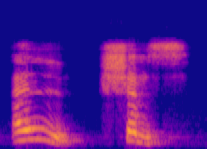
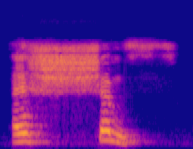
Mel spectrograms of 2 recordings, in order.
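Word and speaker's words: الشمس: Ici, ce qu'on fait, c'est que le lem, on ne le prononce pas et on met une shadda tout simplement sur la lettre qui suit. Et on va dire Eshems.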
